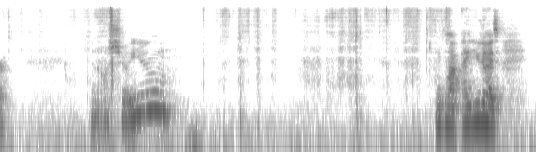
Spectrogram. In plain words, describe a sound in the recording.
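Stiff paper rustles and creases as it is folded by hand.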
